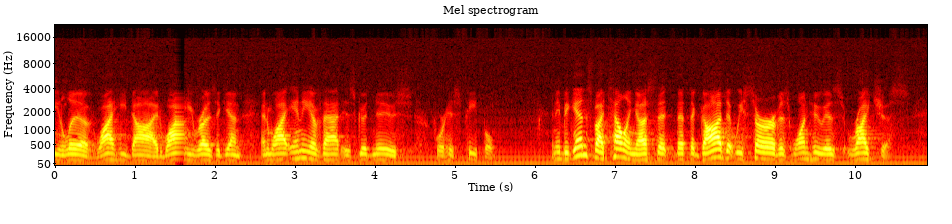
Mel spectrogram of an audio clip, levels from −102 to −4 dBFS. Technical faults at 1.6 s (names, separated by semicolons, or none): burst of packet loss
